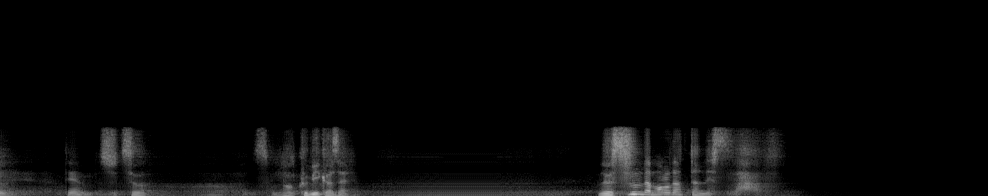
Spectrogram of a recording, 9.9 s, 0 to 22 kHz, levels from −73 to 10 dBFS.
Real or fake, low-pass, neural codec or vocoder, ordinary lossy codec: fake; none; codec, 16 kHz, about 1 kbps, DyCAST, with the encoder's durations; none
